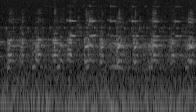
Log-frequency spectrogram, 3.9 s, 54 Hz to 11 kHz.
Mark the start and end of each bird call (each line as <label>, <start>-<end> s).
Northern Flicker (Colaptes auratus), 0.0-3.9 s
Canada Goose (Branta canadensis), 0.0-3.9 s
Blue Jay (Cyanocitta cristata), 1.1-3.9 s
